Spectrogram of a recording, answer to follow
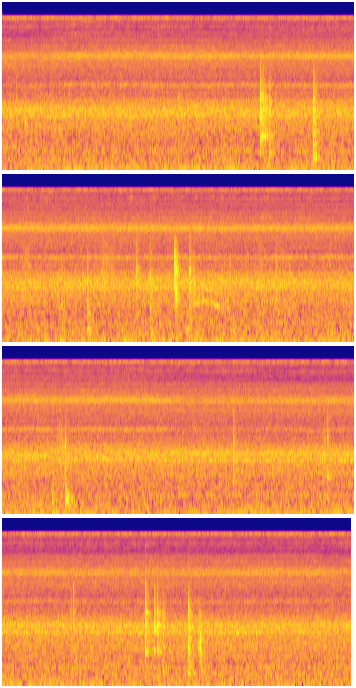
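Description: Faint steady hiss with a scattering of soft taps and crinkles from yufka pastry sheets being folded by hand on a wooden board; the sharpest click comes about ten seconds in, and a short cluster of taps comes near the end.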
